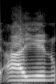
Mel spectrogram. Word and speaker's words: ayin: It sounds like a G, like a G. It is between G and no G, between G and nothing, no sound.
